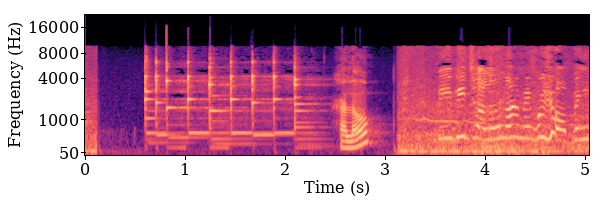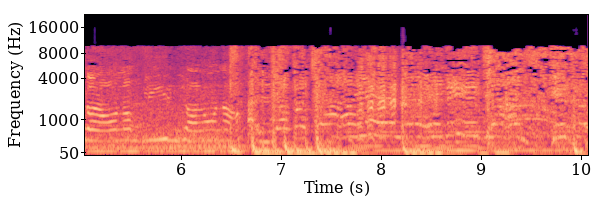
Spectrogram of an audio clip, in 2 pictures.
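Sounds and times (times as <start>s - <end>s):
mobile phone ringtone melody: 0.6s - 2.6s.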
